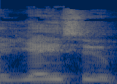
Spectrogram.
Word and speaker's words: Yezu: In fact, his name, Akiyezu, means a reference to the Yezu being how the Rwandans pronounce Jesus in their native language.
